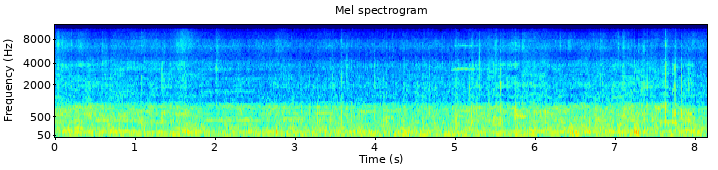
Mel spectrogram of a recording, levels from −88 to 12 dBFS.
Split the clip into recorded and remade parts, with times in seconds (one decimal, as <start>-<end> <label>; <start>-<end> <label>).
0.0-2.8 remade; 2.8-5.4 recorded; 5.4-8.2 remade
